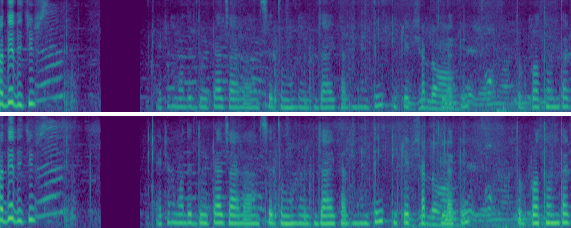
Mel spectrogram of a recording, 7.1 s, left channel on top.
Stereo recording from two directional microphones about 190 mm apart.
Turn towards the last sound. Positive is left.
turn(degrees=-15)  # may be behind; listen again after turning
